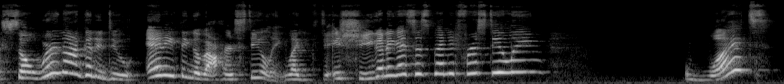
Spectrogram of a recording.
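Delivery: incredulous protest. Retold or imitated. Student protesting to the manager, high incredulous outrage. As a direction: throw it back at her in disbelief, pitch climbing high.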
